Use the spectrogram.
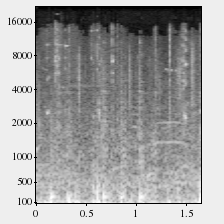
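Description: Horse hooves clip-clopping in a quick, steady rhythm as the animal pulls a tanga cart, faint and somewhat distant under a busy background.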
